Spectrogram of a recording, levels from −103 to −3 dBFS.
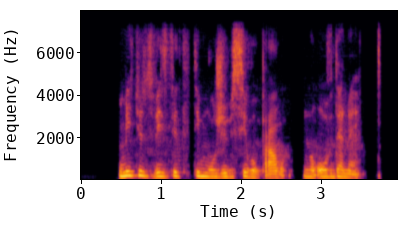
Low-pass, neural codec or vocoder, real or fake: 7.2 kHz; codec, 16 kHz, 16 kbps, FunCodec, trained on LibriTTS, 50 frames a second; fake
